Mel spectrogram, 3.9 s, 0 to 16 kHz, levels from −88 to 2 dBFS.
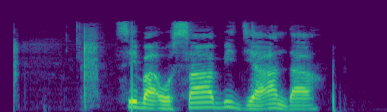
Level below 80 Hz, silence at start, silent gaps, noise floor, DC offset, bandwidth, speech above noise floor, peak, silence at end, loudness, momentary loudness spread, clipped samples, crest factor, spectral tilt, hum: -54 dBFS; 0.15 s; none; -69 dBFS; under 0.1%; 8 kHz; 53 dB; -2 dBFS; 0.5 s; -17 LUFS; 16 LU; under 0.1%; 18 dB; -5 dB/octave; none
